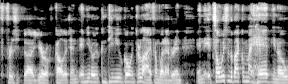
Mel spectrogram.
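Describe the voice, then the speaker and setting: A man with a Spanish accent and lively intonation. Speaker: podcast host. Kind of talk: casual chat.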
